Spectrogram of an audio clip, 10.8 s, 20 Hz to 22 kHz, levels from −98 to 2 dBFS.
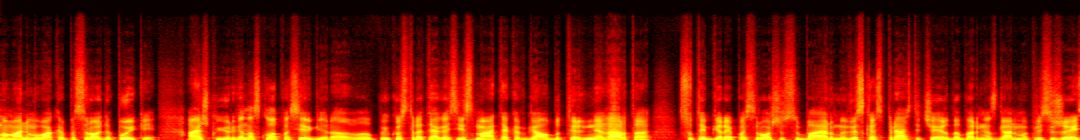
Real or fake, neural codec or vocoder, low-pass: fake; autoencoder, 48 kHz, 32 numbers a frame, DAC-VAE, trained on Japanese speech; 19.8 kHz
